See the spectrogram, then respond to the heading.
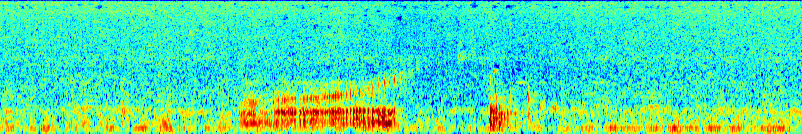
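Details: Stomach growling: a drawn-out rising gurgle and a brief squeak from the belly over steady low rumbling noise.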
